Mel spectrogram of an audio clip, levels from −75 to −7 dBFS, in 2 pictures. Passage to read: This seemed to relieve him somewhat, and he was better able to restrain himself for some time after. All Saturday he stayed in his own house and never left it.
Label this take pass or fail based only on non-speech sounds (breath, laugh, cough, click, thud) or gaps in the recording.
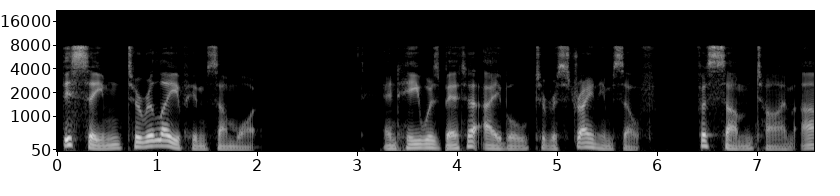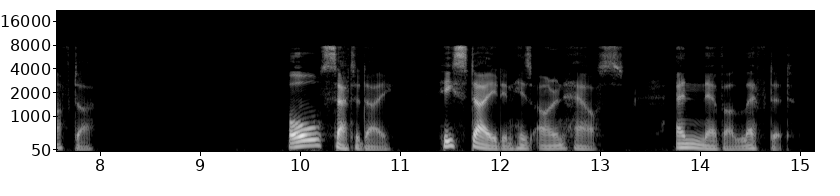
pass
